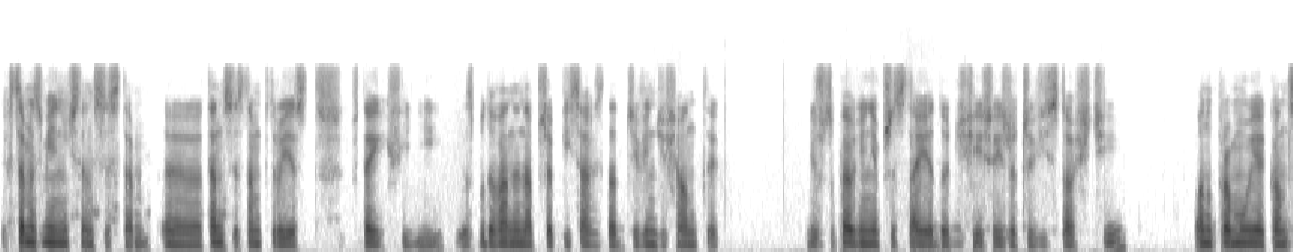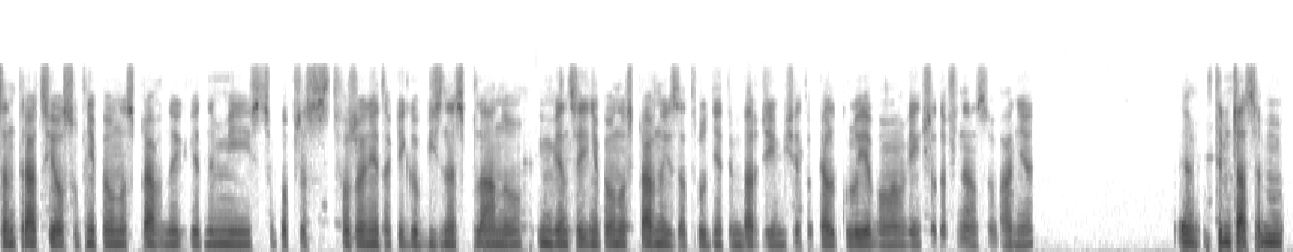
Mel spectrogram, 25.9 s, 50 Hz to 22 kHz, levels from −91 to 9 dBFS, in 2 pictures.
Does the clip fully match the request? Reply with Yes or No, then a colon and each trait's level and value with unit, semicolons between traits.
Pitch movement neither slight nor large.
No: narrow, 1.4 semitones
